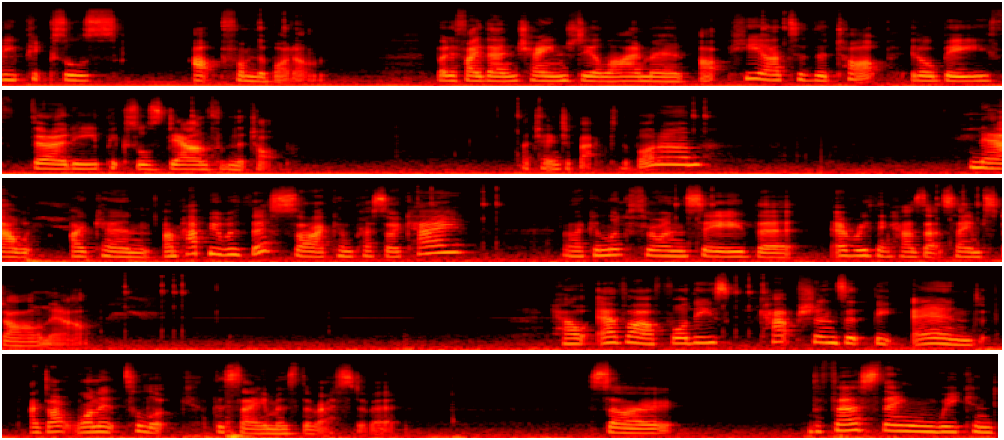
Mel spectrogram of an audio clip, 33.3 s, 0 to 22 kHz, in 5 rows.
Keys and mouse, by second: 1.7 click, 5.1 click, 7.9 click, 10.1 click, 11.3 click, 16.1 click, 16.5 click, 17.8 click, 19.5 click, 19.7 click, 19.9 click, 20.8 click, 24.8 click.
